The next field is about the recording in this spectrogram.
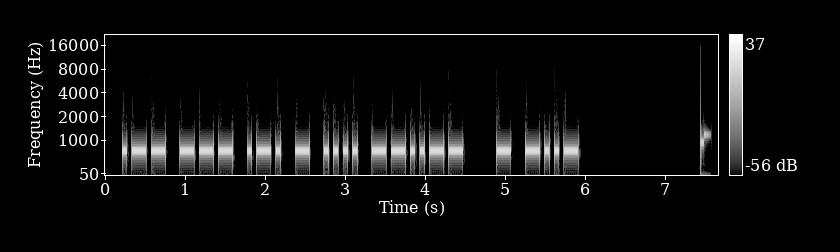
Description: Morse code, heard as a keyed tone, about 20 wpm, 700 Hz. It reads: WORTH, TX
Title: Practice QSO - Exchange 1 - Beginning - 20wpm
